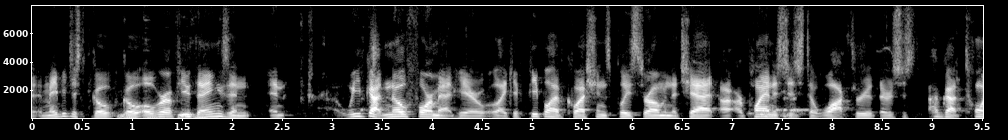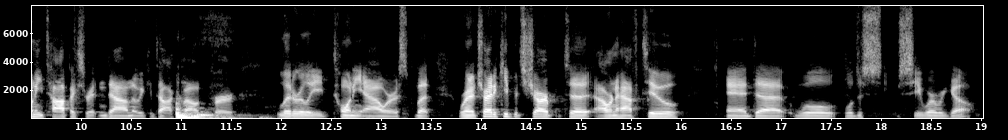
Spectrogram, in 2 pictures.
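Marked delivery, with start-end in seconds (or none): none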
